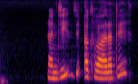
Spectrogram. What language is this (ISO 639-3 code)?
pan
